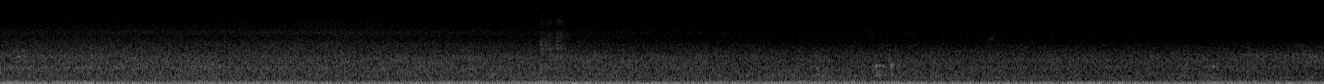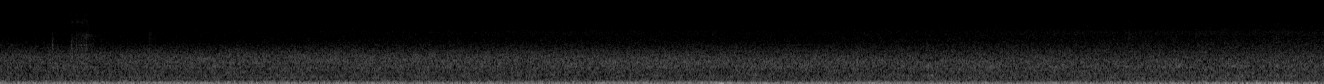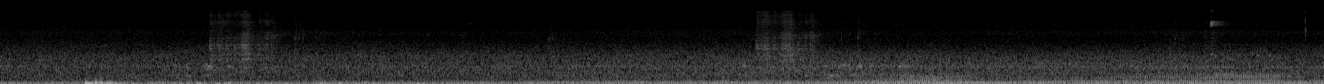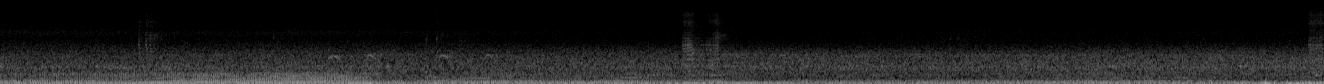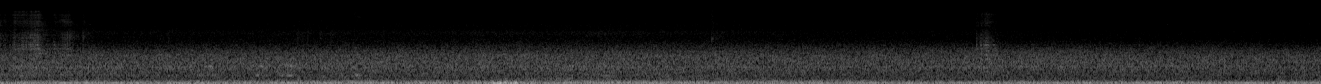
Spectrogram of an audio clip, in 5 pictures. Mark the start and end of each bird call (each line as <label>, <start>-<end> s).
Northern Cardinal (Cardinalis cardinalis), 38.6-38.9 s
